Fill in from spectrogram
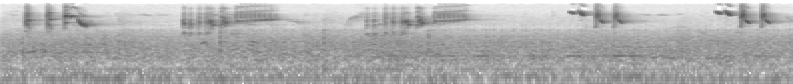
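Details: Fieldfare singing a series of scratchy, twittering phrases, each a quick jumble of squeaks and slurred whistles, several phrases in eight seconds with short gaps between them.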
